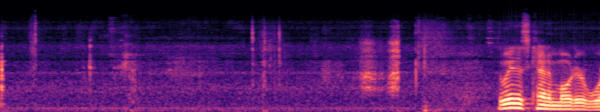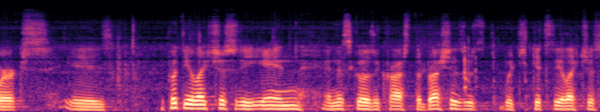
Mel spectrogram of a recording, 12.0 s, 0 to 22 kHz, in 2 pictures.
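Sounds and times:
low steady hum: 0.0 - 12.0
small scraping sounds: 0.9 - 1.9.

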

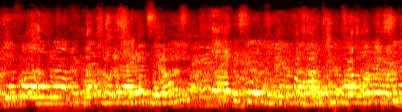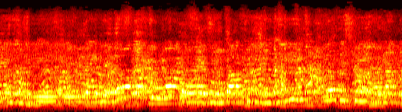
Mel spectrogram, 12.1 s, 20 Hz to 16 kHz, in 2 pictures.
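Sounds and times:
chatter of many voices: 0.0 - 12.0.

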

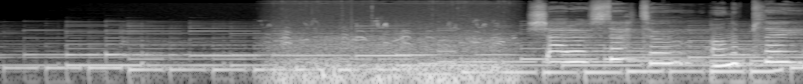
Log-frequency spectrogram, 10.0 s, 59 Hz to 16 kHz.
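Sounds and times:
soft background music: 0.3 - 10.0
geese honking: 3.2 - 6.6
sung vocals: 6.0 - 10.0.

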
